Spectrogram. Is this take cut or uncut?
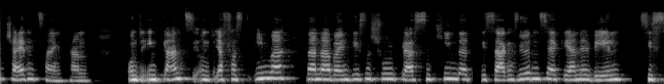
cut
